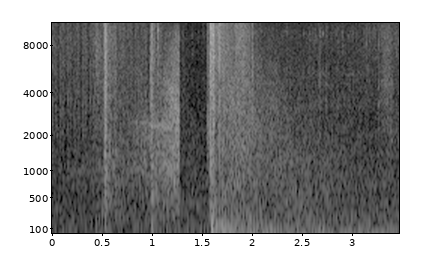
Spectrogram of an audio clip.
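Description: Artillery fire in the game Hell Let Loose at Omaha Beach: several sharp blasts in quick succession, the last a heavy booming impact that trails off into a rumbling roar, loud and close, with no talk.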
